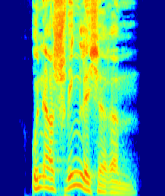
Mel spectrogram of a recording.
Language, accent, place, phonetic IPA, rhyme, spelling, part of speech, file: German, Germany, Berlin, [ʊnʔɛɐ̯ˈʃvɪŋlɪçəʁəm], -ɪŋlɪçəʁəm, unerschwinglicherem, adjective, De-unerschwinglicherem.ogg
- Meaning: strong dative masculine/neuter singular comparative degree of unerschwinglich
